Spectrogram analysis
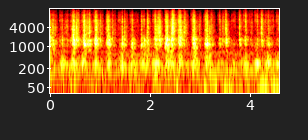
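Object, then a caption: Coated scratch-art paper card scratched with a wooden stylus. A pointed wooden stylus scratches a flat A4-size scratch-art card, black coating over a colored foil layer, resting on a table. A quick, uneven series of short, dry scratching strokes, about four per second, gives a bright, high rasp with almost no low end. The strokes stay soft and close.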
